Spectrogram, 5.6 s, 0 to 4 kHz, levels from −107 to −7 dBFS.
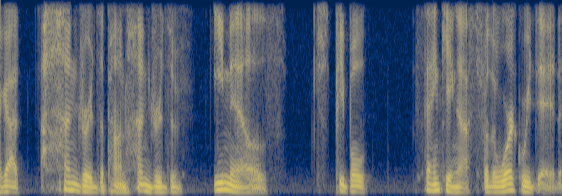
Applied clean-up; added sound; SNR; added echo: none; none; none; none.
